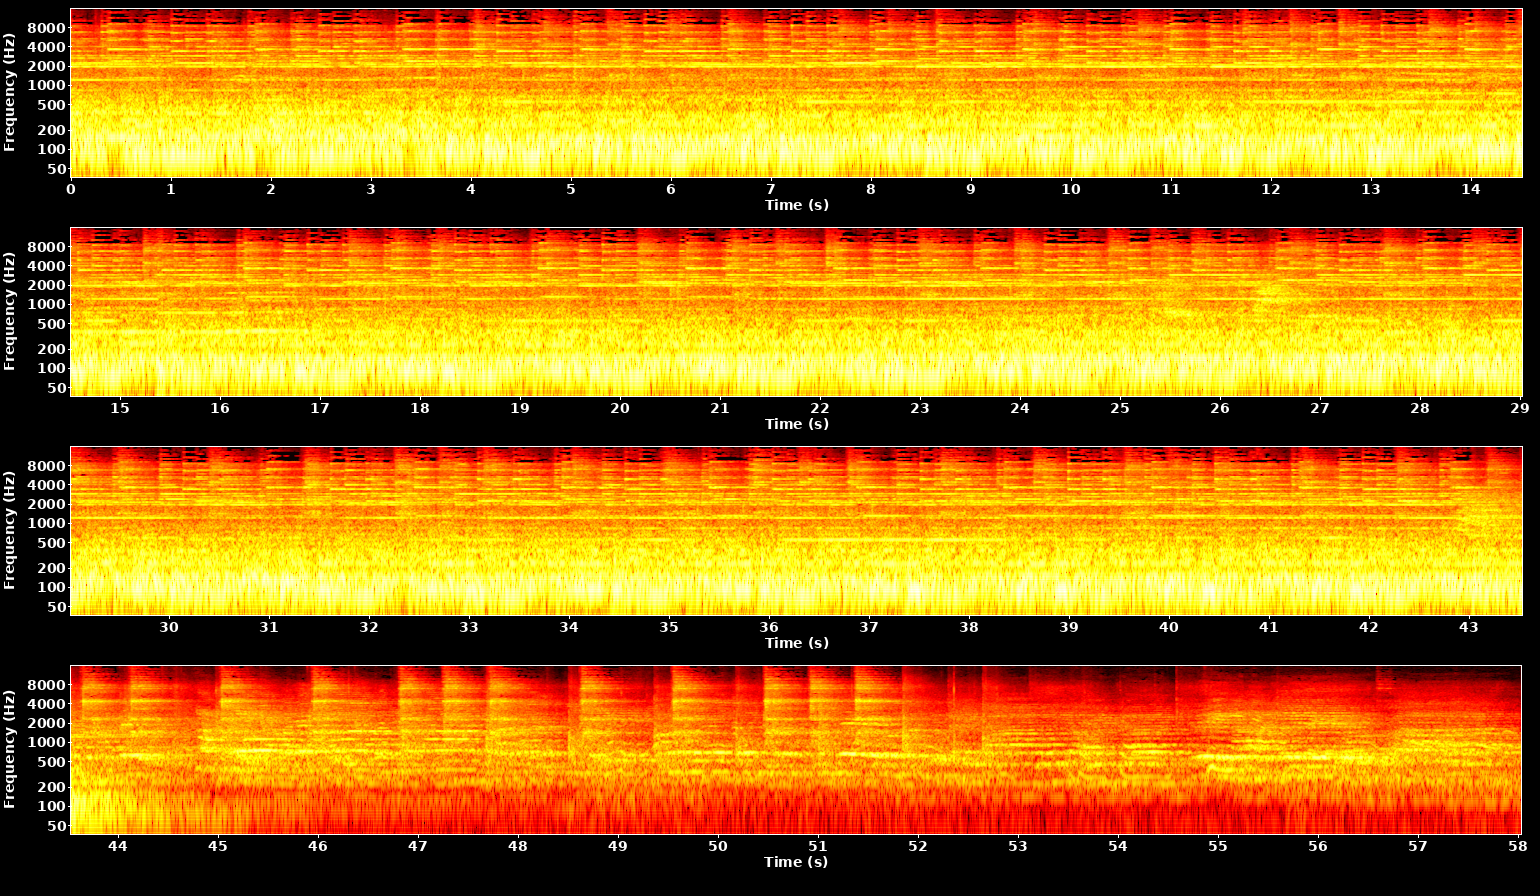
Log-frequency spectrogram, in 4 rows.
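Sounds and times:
low pounding beat: 0.0 - 44.8
temple bells clanging: 0.0 - 52.4.

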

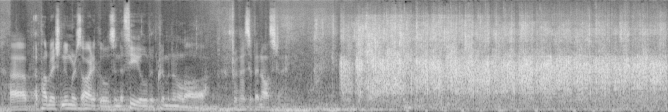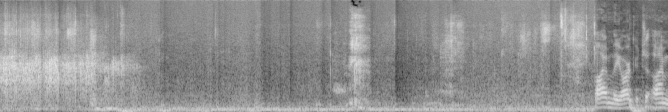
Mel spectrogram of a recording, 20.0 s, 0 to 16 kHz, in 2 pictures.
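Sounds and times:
audience applauding: 5.1 - 12.2.

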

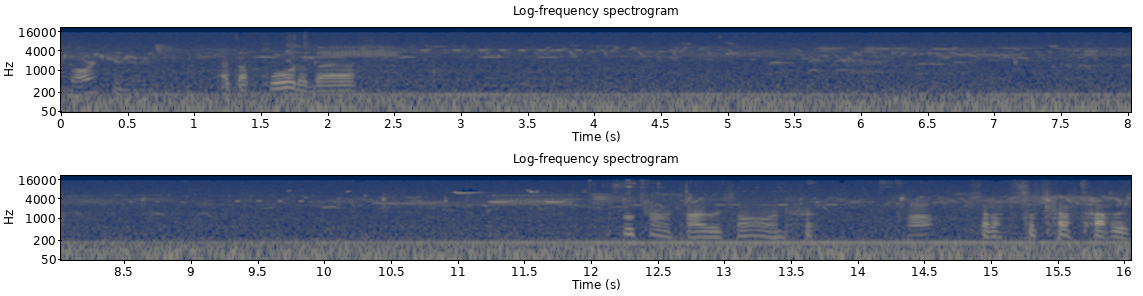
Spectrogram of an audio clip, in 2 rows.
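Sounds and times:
birds chirping and trilling: 0.0 - 16.0
steady low rumble: 0.0 - 16.0.

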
